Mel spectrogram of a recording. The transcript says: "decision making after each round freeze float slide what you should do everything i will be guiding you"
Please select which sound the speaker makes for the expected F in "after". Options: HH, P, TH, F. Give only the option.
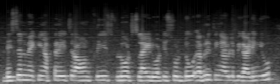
P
